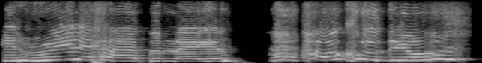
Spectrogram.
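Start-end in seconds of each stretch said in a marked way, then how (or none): 1.8-3.1 hammed-up tearful wail, slowed; mock crying. Madam sobbing at Megan for doubting her. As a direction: cry out betrayed, overdone.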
